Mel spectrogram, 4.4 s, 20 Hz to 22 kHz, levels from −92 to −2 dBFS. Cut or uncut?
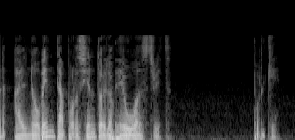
cut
